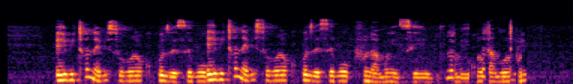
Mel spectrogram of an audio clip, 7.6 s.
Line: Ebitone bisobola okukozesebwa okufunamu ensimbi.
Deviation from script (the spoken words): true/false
true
